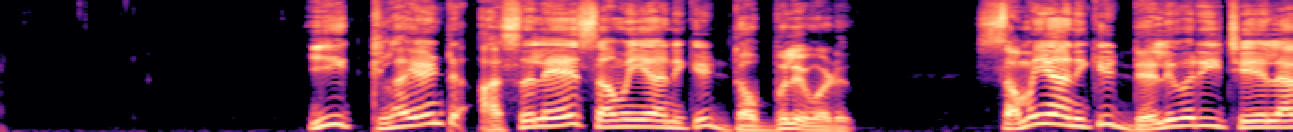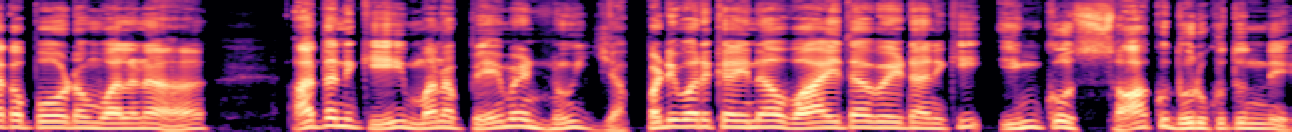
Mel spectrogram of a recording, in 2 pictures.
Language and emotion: Telugu, disgusted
